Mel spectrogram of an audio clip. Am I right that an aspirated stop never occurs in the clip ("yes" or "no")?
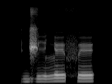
yes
